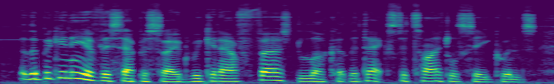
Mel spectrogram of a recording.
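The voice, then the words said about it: Slightly croaky voice. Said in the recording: “I've got a bit of a cold, so if my voice sounds a bit croaky or if I sound like I need to cough”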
